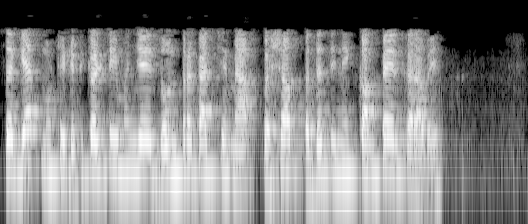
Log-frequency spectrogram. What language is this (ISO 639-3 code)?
mar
